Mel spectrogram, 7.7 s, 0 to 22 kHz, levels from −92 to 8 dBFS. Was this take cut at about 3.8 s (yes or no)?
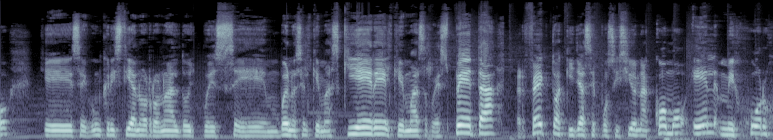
no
